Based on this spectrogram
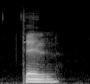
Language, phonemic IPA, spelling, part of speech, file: French, /tɛl/, tel, adjective / conjunction / pronoun, Fr-tel.ogg
- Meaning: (adjective) such; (conjunction) 1. like, as 2. such as; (pronoun) one (impersonal pronoun)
